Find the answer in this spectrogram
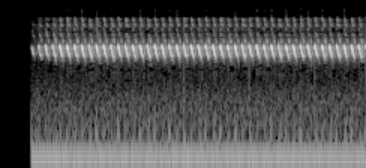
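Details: Singing in nature, a European greenfinch starts a rapid, even trill of high notes that continues without a break, over a faint low background hum.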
